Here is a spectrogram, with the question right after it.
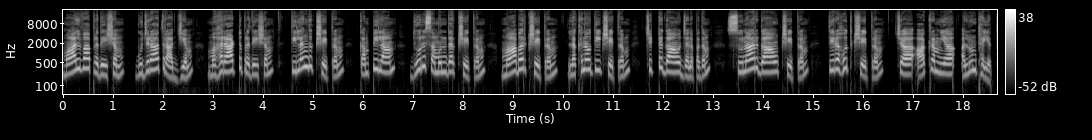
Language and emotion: Sanskrit, neutral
